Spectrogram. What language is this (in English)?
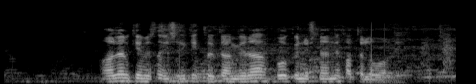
Uyghur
